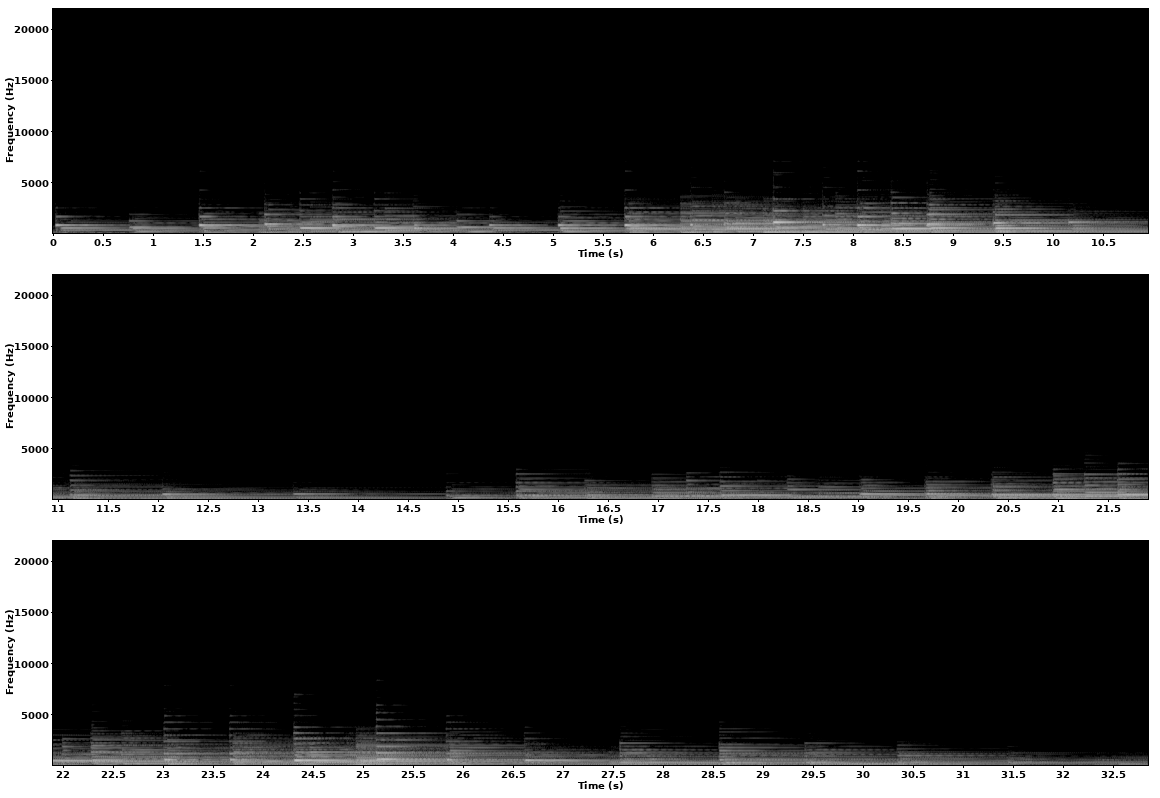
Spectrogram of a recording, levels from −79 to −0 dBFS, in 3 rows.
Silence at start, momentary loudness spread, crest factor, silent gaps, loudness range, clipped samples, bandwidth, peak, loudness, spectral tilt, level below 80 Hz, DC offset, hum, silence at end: 0 s; 17 LU; 20 dB; none; 14 LU; under 0.1%; 6.2 kHz; -12 dBFS; -32 LUFS; -9.5 dB/octave; -50 dBFS; under 0.1%; none; 0 s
